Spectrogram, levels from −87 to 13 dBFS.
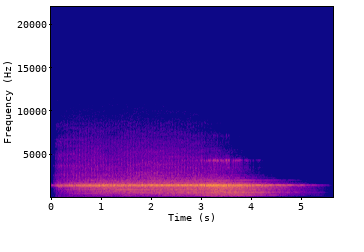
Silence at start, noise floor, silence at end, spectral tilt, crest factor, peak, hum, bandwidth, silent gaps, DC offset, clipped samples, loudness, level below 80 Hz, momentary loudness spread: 0.1 s; -63 dBFS; 0.6 s; -2.5 dB/octave; 16 dB; -8 dBFS; none; 7.6 kHz; none; under 0.1%; under 0.1%; -22 LUFS; -80 dBFS; 17 LU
